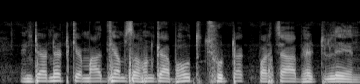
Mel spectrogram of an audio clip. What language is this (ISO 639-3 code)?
mai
